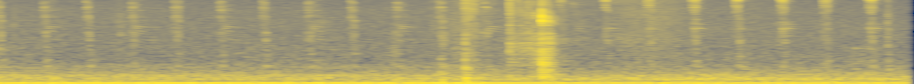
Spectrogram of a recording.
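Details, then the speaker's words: Vintage Coca-Cola electric rewind clock, reassembled after repair: quiet, even ticks roughly two or three a second with a faint low hum, running normally while awaiting automatic rewind. "officially reassembled and as you can hear and see it's ticking away now to wait till it needs to rewind and see if it's going to rewind on its own"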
